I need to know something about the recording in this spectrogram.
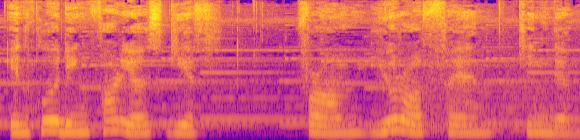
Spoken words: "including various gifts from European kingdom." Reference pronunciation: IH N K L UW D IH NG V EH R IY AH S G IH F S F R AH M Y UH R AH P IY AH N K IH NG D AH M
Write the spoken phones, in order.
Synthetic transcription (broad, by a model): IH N K L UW D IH NG F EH R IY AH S G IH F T F R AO M Y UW R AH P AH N K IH NG D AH M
